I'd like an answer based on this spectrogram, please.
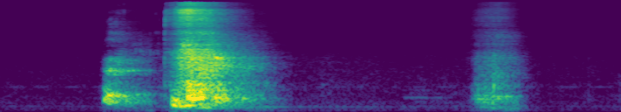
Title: Sneezing at smooking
